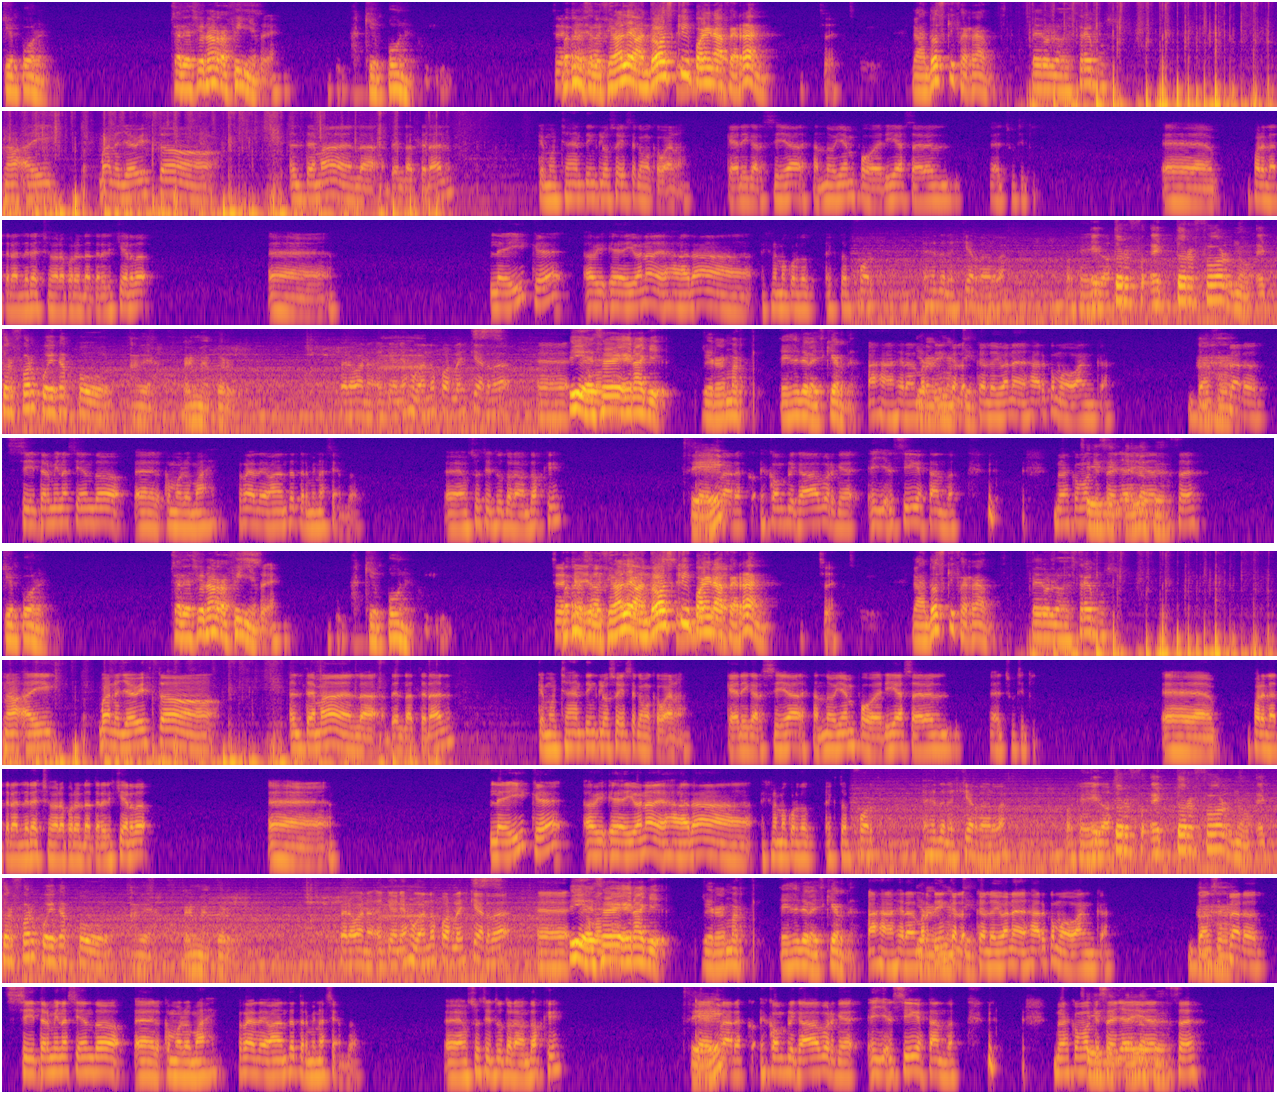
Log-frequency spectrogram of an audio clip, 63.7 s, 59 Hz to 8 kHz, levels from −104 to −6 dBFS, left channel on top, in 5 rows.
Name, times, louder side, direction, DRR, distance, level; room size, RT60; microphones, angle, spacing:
voice 1, 0.0-0.5 1.7-2.6 3.6-4.1 5.6-7.7 9.1-9.9 10.3-11.1 36.4-40.6 42.0-42.5 43.9-44.9 45.3-45.7 46.0-46.8 47.4-48.0 50.2-50.6 57.9-58.3 61.8-62.7, equal, 5° right, 0.5 m, -25 dB
voice 2, 2.4-2.8 3.3-3.4 4.4-4.5 5.5-7.3 8.2-8.3 12.7-13.3 13.7-14.9 15.6-17.3 18.1-19.6 20.0-22.3 22.6-23.0 24.3-24.9 25.3-27.0 28.2-28.8 30.4-34.3 34.7-35.6 36.1-36.6 41.6-44.4 46.9-49.4 50.1-54.6 55.4-56.6 57.9-60.9 61.2-63.0, right 5 dB, 70° right, 0.4 m, -30 dB
sound 1, 10.1-17.2, left 1 dB, 40° left, 0.6 m, -31 dB
sound 2, 34.0-43.8, right 2 dB, 50° right, 0.9 m, -39 dB
7.4 x 5.5 x 2.8 m
head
